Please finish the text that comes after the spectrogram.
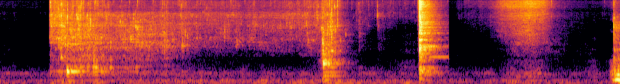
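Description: Water running into a pot while ven pongal is being cooked, a steady faucet-like pour lasting a few seconds, then short splashy bursts and a softer second pour.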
